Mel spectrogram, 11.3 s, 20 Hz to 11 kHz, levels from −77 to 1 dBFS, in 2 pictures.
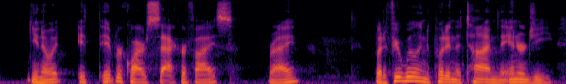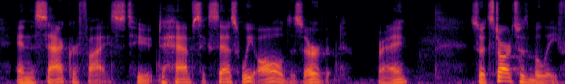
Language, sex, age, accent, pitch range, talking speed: English, male, 30-49, American, 95-115 Hz, 190 wpm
